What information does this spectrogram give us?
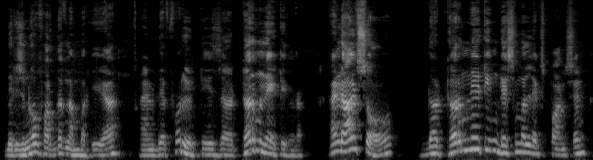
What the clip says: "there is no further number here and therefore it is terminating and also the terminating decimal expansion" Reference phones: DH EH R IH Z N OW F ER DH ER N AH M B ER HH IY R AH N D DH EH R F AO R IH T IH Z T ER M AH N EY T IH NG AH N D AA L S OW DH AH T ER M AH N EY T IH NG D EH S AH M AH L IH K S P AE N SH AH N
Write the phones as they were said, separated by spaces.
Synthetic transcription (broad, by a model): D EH R IH Z N OW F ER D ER N AH M B ER HH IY R AH N D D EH R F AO R IH T IH Z T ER M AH N EY T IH NG AH N D AA L S OW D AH T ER M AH N EY T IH NG D EH S AH M AH L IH K S P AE N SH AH N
